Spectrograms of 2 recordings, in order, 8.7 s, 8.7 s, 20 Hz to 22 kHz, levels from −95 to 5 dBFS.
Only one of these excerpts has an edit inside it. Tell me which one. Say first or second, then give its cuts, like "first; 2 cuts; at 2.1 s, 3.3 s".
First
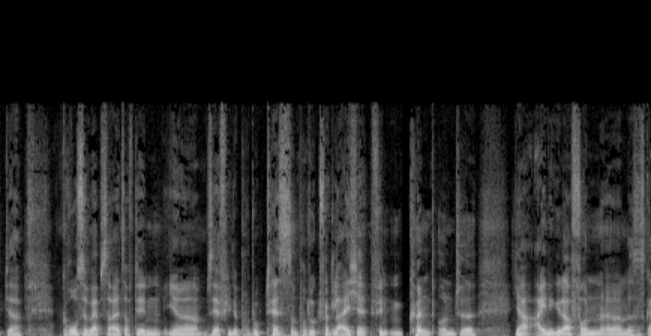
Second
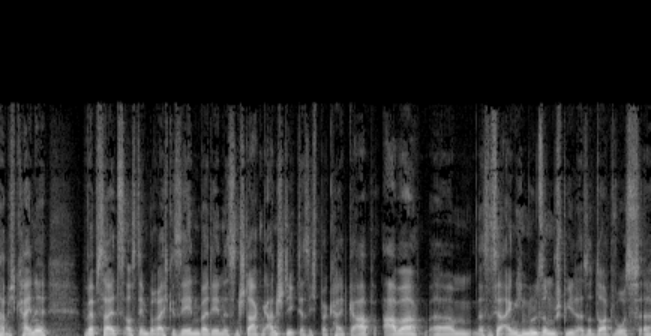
first; 1 cut; at 5.4 s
